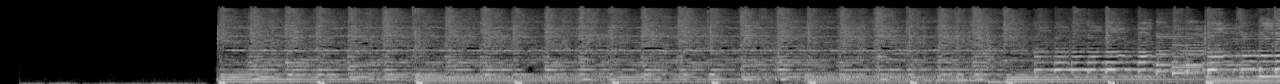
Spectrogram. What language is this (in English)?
Turkish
